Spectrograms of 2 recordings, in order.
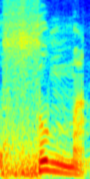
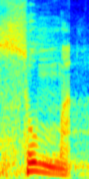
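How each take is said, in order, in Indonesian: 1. Diawali bunyi 'th', lidah di antara gigi. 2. Diawali bunyi 's' desis biasa. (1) "Jadi bacanya innalladzina amanu summa" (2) "bukan summa"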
